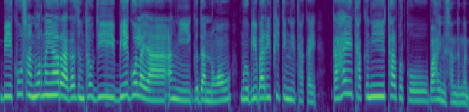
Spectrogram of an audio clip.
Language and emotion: Bodo, disgusted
